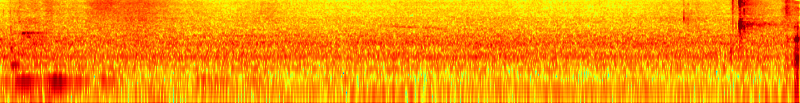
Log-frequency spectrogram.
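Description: Quiet room tone with a faint steady hum, a brief low sound just after the start, and one sharp click near the end.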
